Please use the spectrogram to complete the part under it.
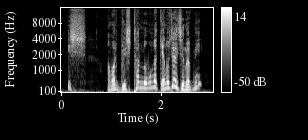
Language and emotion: Bengali, disgusted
